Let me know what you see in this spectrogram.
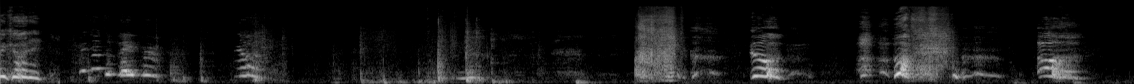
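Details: Person trying to hold in a sneeze, said to hurt a lot: breathy gasps and soft nasal snorts, then several muffled bursts; annoying ringing in the background; suppressed sneeze.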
